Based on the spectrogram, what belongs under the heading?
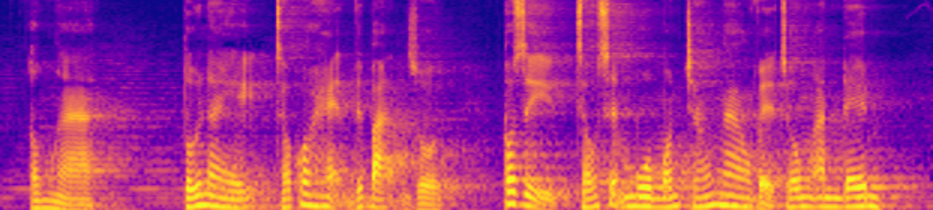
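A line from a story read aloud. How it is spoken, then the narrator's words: Sighing. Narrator (Vietnamese): Ngọc Lam thở dài rồi cô nói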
